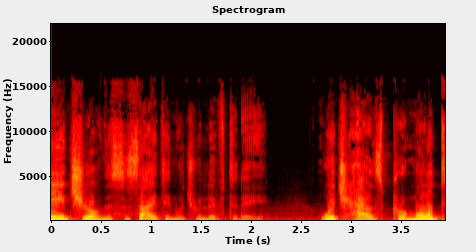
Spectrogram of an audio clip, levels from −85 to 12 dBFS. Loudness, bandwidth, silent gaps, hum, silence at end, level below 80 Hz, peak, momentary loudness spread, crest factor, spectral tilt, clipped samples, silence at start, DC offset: -26 LUFS; 16 kHz; none; none; 0 s; -52 dBFS; -10 dBFS; 16 LU; 14 dB; -5.5 dB/octave; under 0.1%; 0 s; under 0.1%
